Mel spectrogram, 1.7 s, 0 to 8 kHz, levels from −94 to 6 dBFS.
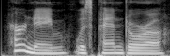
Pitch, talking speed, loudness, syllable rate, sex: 175 Hz, 140 wpm, -13 LUFS, 4.3 syllables/s, female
